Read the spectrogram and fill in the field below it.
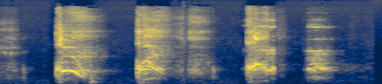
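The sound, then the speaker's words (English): A series of about four harsh coughs comes in separate bursts roughly a second apart, with a little throat-clearing between them and no talking. “I think some of you might even need to cough or yawn to expel it out.”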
